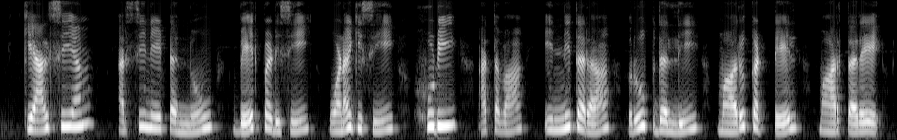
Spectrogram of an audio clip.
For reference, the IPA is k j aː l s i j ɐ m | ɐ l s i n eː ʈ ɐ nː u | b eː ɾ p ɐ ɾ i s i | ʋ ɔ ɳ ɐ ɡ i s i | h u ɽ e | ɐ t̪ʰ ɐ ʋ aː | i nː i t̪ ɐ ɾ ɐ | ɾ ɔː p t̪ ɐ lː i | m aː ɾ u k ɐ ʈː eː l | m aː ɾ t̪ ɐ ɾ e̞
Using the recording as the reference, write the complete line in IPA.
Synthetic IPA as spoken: k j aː l s i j ɐ m | ɐ ɾ s i n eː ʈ ɐ nː u | b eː ɾ p ɐ ɽ i s i | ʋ ɔ ɳ ɐ ɡ i s i | h u ɽ i | ɐ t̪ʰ ɐ ʋ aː | i nː i t̪ ɐ ɾ ɐ | ɾ uː p d̪ ɐ lː i | m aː ɾ u k ɐ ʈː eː l | m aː ɾ t̪ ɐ ɾ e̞

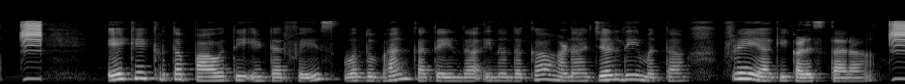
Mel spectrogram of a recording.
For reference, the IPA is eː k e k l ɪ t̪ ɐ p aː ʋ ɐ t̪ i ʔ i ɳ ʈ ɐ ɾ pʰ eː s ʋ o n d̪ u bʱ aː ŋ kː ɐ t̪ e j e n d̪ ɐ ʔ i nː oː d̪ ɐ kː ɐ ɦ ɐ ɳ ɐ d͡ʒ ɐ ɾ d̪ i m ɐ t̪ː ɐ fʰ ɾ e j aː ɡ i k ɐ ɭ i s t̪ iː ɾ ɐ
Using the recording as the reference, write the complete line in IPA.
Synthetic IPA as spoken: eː k e k ɾ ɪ t̪ ɐ p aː ʋ ɐ t̪ i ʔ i ɳ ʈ ɐ ɾ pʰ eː s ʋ o n d̪ u bʱ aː ŋ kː ɐ t̪ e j i n d̪ ɐ ʔ i nː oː d̪ ɐ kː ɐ ɦ ɐ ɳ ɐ d͡ʒ ɐ l d̪ i m ɐ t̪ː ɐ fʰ ɾ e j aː ɡ i k ɐ ɭ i s t̪ aː ɾ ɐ

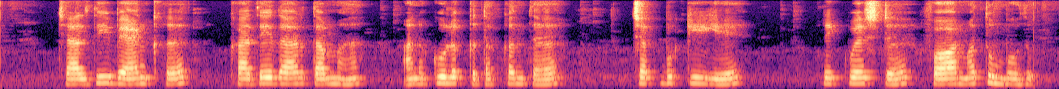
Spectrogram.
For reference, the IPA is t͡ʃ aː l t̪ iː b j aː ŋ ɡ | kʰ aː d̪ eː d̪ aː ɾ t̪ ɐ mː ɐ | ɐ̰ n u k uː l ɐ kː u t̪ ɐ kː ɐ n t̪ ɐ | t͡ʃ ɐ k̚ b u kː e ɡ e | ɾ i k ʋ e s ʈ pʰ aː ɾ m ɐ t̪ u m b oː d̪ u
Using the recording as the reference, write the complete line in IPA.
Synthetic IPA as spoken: t͡ʃ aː l t̪ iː b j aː ŋ k | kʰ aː t̪ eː d̪ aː ɾ t̪ ɐ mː ɐ | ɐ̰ n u k uː l ɐ kː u t̪ ɐ kː ɐ n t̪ ɐ | t͡ʃ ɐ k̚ b u kː i ɡ e | ɾ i k ʋ e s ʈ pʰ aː ɾ m ɐ t̪ u m b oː d̪ u

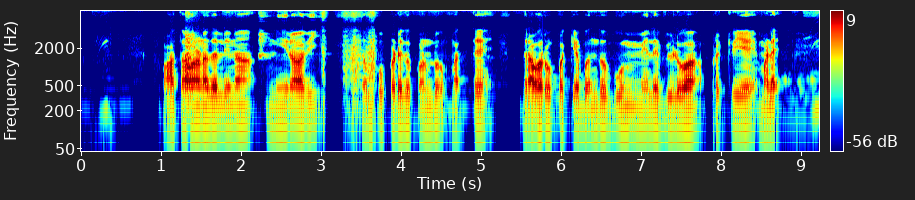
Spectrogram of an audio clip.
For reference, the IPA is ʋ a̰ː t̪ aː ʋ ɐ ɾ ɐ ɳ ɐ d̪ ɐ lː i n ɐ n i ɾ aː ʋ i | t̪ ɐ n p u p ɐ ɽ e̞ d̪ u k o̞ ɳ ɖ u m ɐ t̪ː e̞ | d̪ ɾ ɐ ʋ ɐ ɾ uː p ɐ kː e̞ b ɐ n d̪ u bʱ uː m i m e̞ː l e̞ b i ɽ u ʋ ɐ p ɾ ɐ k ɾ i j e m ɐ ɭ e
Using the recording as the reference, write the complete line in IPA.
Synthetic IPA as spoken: ʋ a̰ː t̪ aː ʋ ɐ ɾ ɐ ɳ ɐ d̪ ɐ lː i n ɐ n iː ɾ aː ʋ i | t̪ ɐ m p u p ɐ ɽ e̞ d̪ u k o̞ ɳ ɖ u m ɐ t̪ː e̞ | d̪ ɾ ɐ ʋ ɐ ɾ uː p ɐ kː e̞ b ɐ n d̪ u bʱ uː m i m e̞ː l e̞ b i ɭ u ʋ ɐ p ɾ ɐ k ɾ i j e m ɐ ɭ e

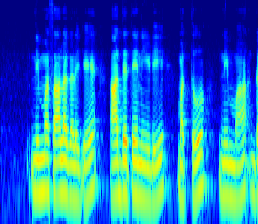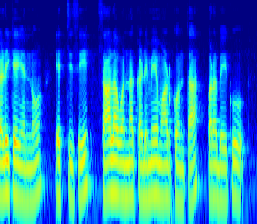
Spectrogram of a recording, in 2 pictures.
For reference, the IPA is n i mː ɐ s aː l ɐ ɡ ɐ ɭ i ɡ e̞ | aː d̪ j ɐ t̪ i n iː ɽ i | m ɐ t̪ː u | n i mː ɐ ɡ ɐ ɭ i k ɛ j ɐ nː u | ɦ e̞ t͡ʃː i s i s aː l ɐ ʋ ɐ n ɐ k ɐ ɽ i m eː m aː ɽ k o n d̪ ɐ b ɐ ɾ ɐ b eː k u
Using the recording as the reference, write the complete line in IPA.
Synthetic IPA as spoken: n i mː ɐ s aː l ɐ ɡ ɐ ɭ i ɡ e̞ | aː d̪ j ɐ t̪ e n iː ɽ i | m ɐ t̪ː u | n i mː ɐ ɡ ɐ ɭ i k ɛ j ɐ nː u | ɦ e̞ t͡ʃː i s i s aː l ɐ ʋ ɐ nː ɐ k ɐ ɽ i m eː m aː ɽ k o n t̪ ɐ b ɐ ɾ ɐ b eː k u

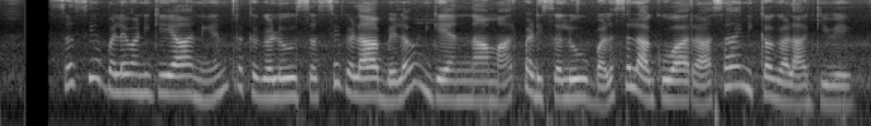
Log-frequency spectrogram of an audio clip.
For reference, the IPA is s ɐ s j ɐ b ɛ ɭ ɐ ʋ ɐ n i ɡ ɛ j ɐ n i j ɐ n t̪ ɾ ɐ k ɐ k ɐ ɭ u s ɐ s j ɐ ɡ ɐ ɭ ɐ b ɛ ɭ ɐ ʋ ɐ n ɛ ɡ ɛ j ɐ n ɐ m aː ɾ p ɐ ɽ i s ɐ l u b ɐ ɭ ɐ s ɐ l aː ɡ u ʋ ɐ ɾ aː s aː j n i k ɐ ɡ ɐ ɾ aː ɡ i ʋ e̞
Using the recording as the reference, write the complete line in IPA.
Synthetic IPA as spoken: s ɐ s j ɐ b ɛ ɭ ɐ ʋ ɐ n i ɡ ɛ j ɐ n i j ɐ n t̪ ɾ ɐ k ɐ ɡ ɐ ɭ u s ɐ s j ɐ ɡ ɐ ɭ ɐ b ɛ ɭ ɐ ʋ ɐ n i ɡ ɛ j ɐ nː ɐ m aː ɾ p ɐ ɽ i s ɐ l u b ɐ ɭ ɐ s ɐ l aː ɡ u ʋ ɐ ɾ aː s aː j n i k ɐ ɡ ɐ ɭ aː ɡ i ʋ e̞

